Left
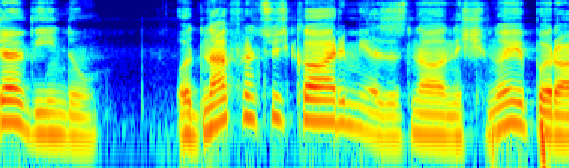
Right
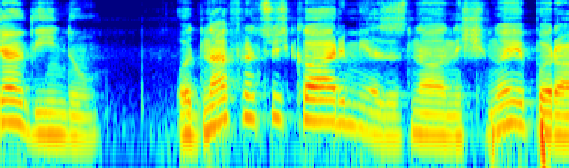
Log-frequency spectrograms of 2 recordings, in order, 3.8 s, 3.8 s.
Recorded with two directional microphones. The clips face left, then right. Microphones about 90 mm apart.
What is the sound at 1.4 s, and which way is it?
Speech, 60° left (ahead or behind).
